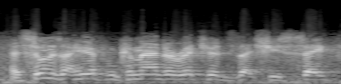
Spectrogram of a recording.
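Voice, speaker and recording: An actor playing a defiant, earnest young space hero in a 1950s television serial, speaking firmly and tersely. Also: male voice, a little high, fast, noisy background, lightly acted. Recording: muffled, thin 1950s TV soundtrack, music behind.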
